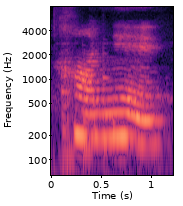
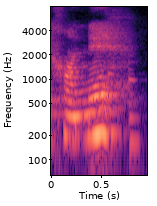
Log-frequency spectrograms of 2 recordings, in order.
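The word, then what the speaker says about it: خانه: for example means moon in some final positions of this letter this saturn doesn't sound like head it sounds like a short vowel like egg for example khan means a house we don't say hane it's not hey and also note that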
